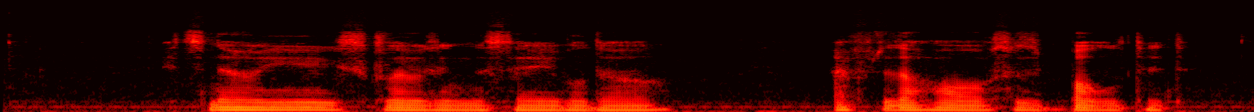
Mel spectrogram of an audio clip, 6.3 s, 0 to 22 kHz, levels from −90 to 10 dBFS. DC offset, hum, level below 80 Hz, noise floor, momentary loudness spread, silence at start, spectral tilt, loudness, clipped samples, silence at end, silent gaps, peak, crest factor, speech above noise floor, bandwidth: under 0.1%; none; -50 dBFS; -67 dBFS; 11 LU; 0.85 s; -6.5 dB/octave; -39 LUFS; under 0.1%; 0.35 s; none; -18 dBFS; 22 dB; 29 dB; 9.6 kHz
